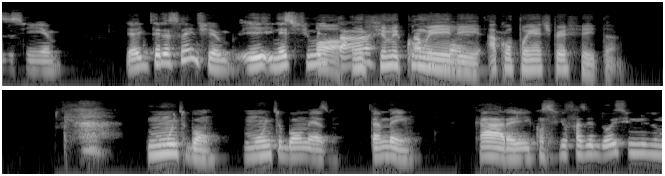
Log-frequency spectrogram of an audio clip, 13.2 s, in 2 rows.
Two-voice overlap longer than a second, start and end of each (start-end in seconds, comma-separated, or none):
3.1-4.6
